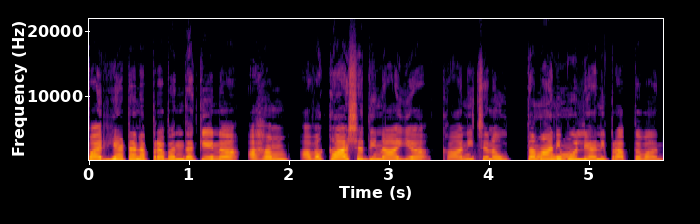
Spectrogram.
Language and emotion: Sanskrit, happy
